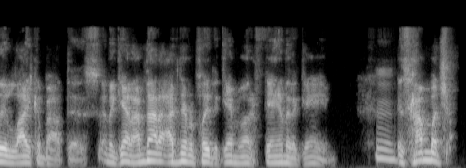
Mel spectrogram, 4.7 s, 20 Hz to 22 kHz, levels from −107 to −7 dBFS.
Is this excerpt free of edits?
yes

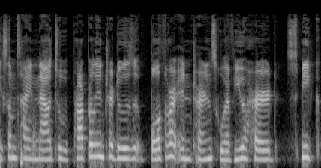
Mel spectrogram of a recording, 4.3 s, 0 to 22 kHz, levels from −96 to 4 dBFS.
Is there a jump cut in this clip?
no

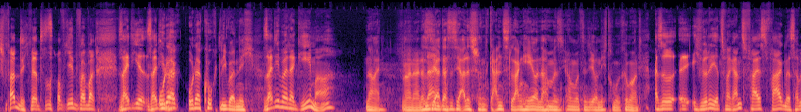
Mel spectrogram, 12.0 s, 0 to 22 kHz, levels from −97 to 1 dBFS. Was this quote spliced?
no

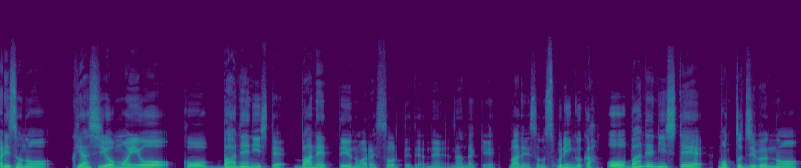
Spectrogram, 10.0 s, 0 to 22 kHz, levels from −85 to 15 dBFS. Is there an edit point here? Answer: yes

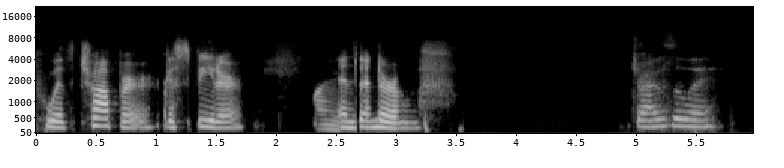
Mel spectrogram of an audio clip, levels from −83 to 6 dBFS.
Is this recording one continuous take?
no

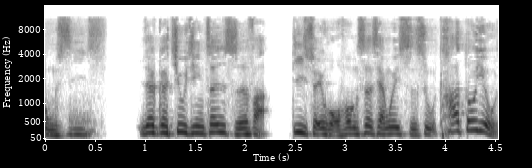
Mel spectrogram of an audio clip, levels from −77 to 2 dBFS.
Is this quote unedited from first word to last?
no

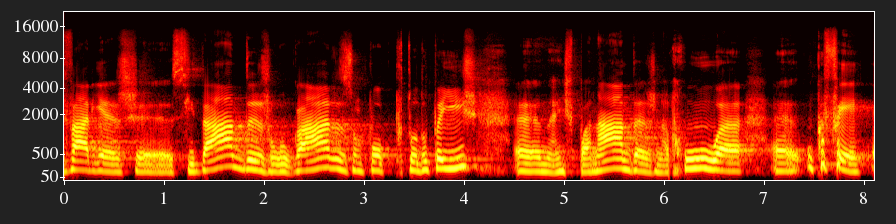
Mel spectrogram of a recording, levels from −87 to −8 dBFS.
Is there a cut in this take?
no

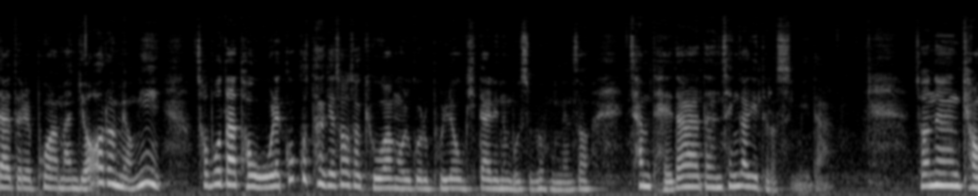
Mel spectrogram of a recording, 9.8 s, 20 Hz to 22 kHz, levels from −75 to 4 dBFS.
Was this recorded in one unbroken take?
yes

